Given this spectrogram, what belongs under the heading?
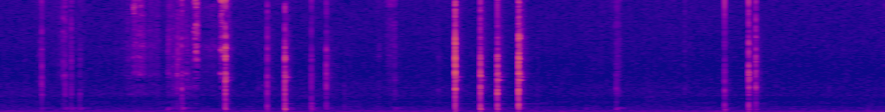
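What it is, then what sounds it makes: Paperboard chip can tapped with nails. A green, medium-sized, hollow Pringles composite paperboard chip can is held upright and tapped with long nails. Sharp, very short clicking taps come in irregular bursts over a steady low hum, with a cluster of louder taps near the middle.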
